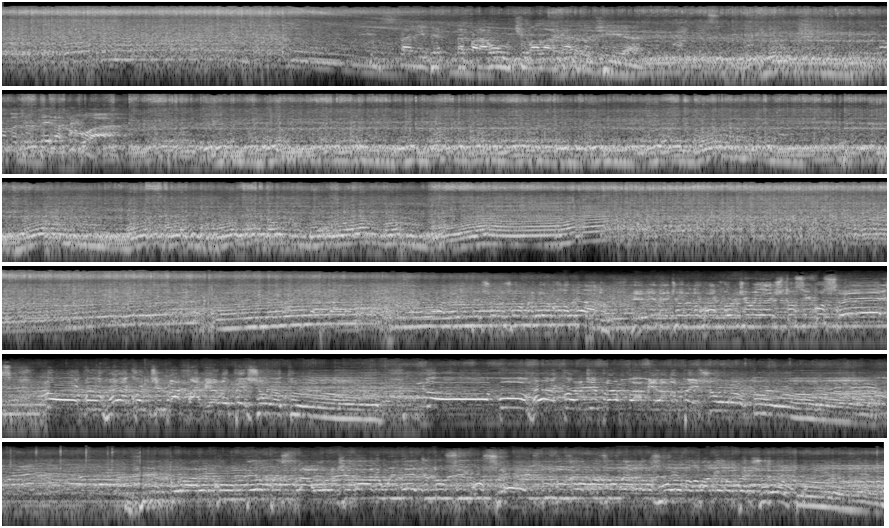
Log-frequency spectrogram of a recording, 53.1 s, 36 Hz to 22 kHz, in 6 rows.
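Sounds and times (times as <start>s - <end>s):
racing car engines revving: 0.0s - 53.0s.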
